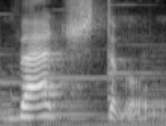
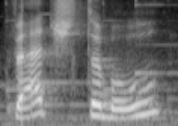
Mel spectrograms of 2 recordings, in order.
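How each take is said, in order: First: The word is said with three syllables. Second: The word is said with three syllables.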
